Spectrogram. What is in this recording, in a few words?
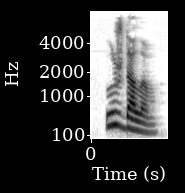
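"ыждалӧм", Komi, female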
